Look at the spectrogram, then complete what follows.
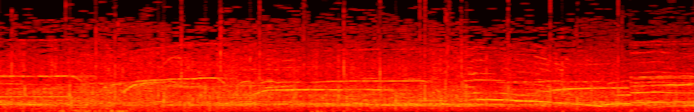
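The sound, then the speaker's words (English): A large concert crowd, on its feet after a rock band's set ends and the band leaves the stage, applauds steadily with dense, continuous clapping, punctuated by shrill whistles and cheers rising above it, loud and sustained throughout. “And the guys just left the stage, and now the crowd are, everybody's on their feet, and they're ready for more, as you hear.”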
